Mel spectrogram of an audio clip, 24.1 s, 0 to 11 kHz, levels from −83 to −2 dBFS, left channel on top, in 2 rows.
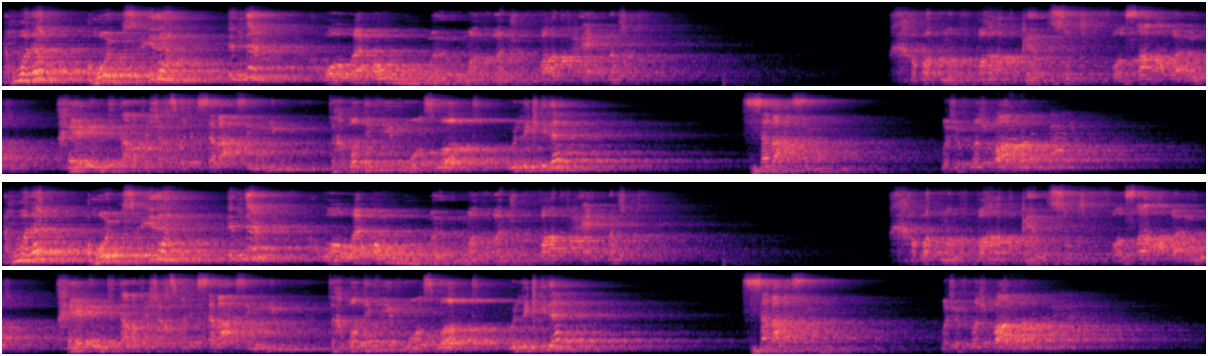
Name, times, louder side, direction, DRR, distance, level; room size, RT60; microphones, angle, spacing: voice 1, 0.0-0.5 0.8-1.8 2.2-6.5 8.9-12.1 12.6-16.8 17.1-17.7 19.4-20.3 21.4-22.3, equal, 30° right, -4 dB, 2.8 m, -27 dB
voice 2, 22.0-22.8, equal, 20° left, -6 dB, 1.0 m, -36 dB
14.0 x 13.0 x 6.9 m, 2.9 s
head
